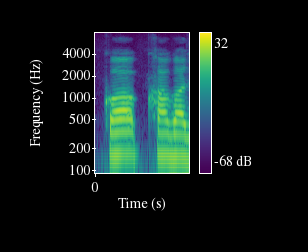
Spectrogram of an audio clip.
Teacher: क वर्ग का यह आपको कंठ से उच्चारण होता है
